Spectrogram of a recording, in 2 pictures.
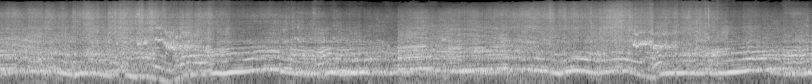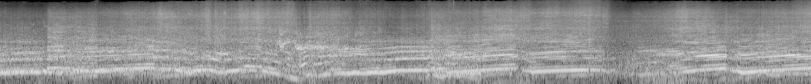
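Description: Rally car engine driven hard. Its pitch climbs through the revs and drops sharply several times as the car brakes and shifts down for corners.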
